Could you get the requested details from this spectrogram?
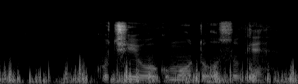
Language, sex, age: Xhosa, male, 19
